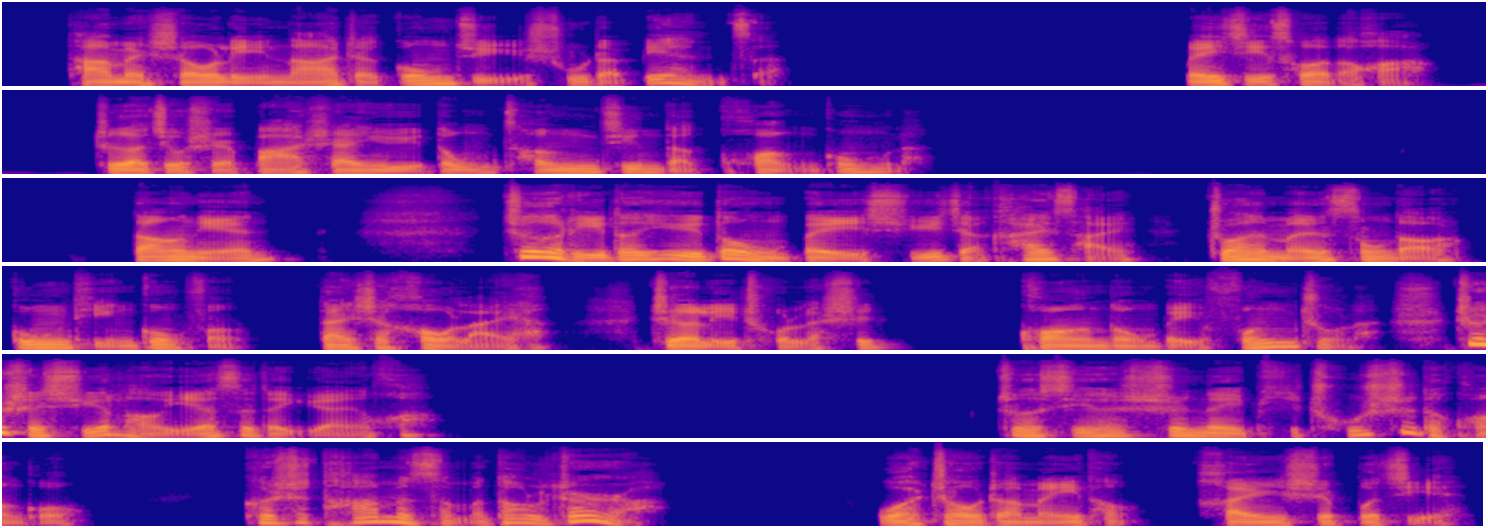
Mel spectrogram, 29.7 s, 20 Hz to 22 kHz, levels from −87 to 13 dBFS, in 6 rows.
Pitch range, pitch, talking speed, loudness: 85-120 Hz, 100 Hz, 215 characters per minute, -20 LUFS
